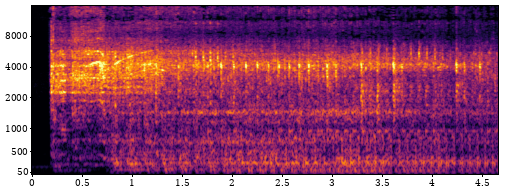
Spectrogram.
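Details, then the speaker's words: Kubota GL6500 diesel generator, cold start after preheat: cranks, then a lumpy, limping uneven chug on only one cylinder; runs briefly, dies, won't restart for a few seconds; misfire on one cylinder. "definitely one cylinder she runs for a bit dies it won't start back up for a few seconds"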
